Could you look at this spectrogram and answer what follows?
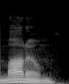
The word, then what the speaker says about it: Monome: Monome, M-O-N-O-M-E. – Mm-hmm. – Monome is phonetically how it's, you know, spelled.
